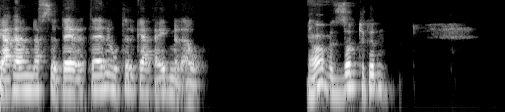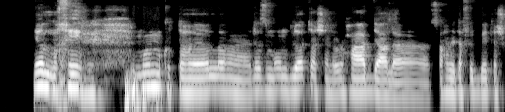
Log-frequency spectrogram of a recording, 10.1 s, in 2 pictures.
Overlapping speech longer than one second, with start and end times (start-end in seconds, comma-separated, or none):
none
